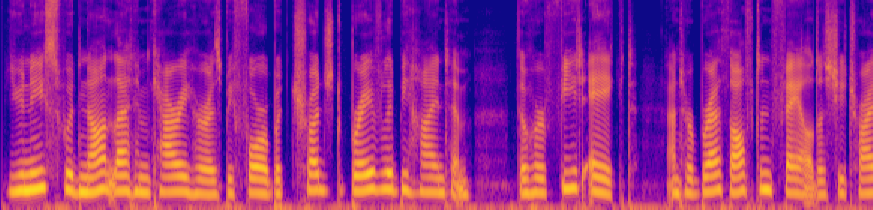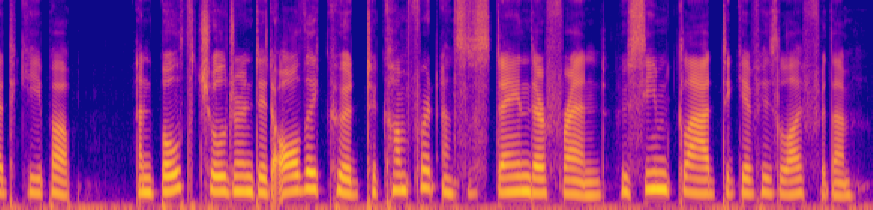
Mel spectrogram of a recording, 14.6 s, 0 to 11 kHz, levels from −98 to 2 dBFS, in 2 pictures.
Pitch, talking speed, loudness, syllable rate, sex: 195 Hz, 210 wpm, -17 LUFS, 5.0 syllables/s, female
